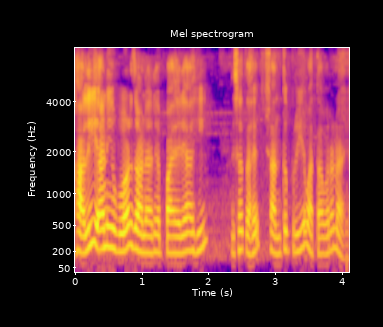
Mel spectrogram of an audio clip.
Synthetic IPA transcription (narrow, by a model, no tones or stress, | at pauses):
kʰaliːaɽ̃iʋəɽd͡zaɽ̃aɾjapajɾjaɦiː | d̪isət̪aɦet̪ɕãnt̪əpɾijəʋat̪aʋɾəɳaɦe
